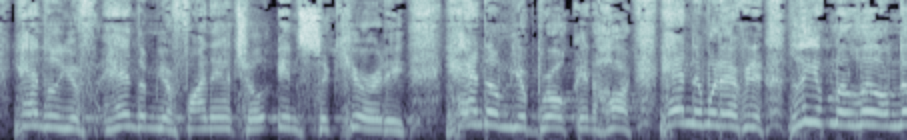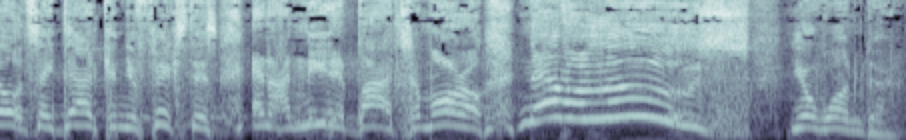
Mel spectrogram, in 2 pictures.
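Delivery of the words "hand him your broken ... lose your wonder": high-pitched urgent preaching, falling at the close; fervent preaching climax. Real, not acted. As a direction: build to a soaring plea, then drop.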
